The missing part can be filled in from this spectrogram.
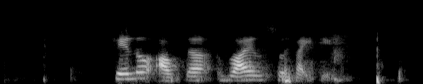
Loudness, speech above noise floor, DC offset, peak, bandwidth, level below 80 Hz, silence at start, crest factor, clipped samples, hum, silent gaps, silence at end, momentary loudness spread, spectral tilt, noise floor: -20 LUFS; 46 dB; under 0.1%; -2 dBFS; 5.4 kHz; -48 dBFS; 1.15 s; 20 dB; under 0.1%; none; none; 0.4 s; 15 LU; -9 dB/octave; -66 dBFS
